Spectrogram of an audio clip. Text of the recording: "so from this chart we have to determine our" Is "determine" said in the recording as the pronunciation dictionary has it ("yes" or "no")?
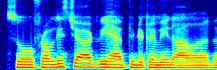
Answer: yes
